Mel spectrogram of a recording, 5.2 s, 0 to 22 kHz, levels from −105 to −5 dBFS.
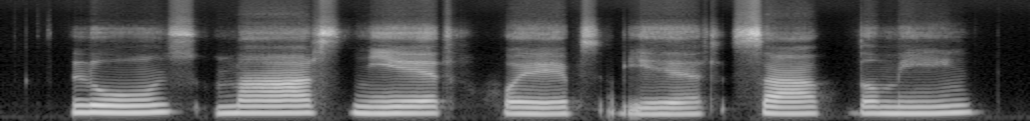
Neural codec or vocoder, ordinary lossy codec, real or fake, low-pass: autoencoder, 48 kHz, 32 numbers a frame, DAC-VAE, trained on Japanese speech; none; fake; none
